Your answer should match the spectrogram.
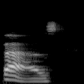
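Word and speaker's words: FAZZ: Not the full armor Double Zeta, the Faz, because this thing's name is pronounced as Faz.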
